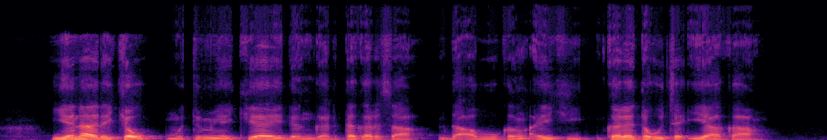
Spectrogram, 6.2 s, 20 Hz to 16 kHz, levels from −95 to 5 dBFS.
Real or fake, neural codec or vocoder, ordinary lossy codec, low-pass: real; none; Opus, 24 kbps; 14.4 kHz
